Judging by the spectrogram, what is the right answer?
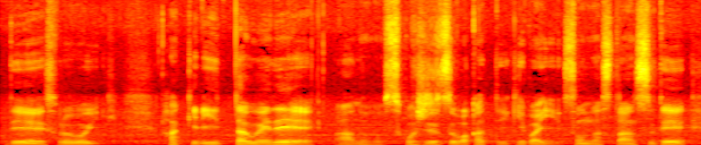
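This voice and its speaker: Talking quickly at a medium pitch over a noisy background, this man is a podcast host from Kochi, Japan. He has a Tosa dialect accent and hesitates throughout his casual solo talk, with frequent fillers and restarts.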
